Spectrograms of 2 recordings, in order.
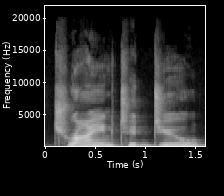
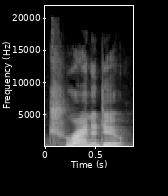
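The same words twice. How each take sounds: First: Each word is said fully and separately. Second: The words blend together into a reduced form. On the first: "the words trying to do"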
